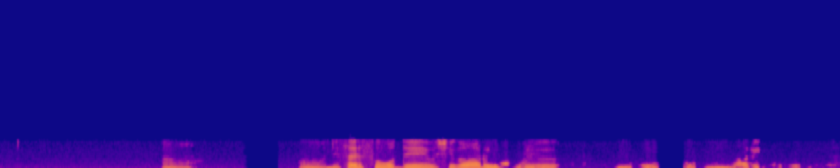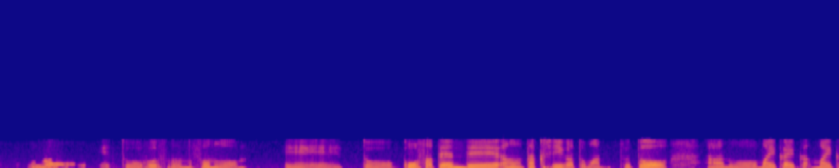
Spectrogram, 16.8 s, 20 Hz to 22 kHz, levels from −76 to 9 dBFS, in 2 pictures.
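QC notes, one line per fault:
2.44–2.78 s and 6.54–6.84 s, packet loss with pitch repetition: gaps of 340 ms and 300 ms open with a brief buzzy, held tone before fading into silence, then the sound returns through a short cross-fade. The held buzz distinguishes it from a plain level dip.
4.88–5.23 s, 5.58–5.94 s, 6.12–8.24 s and 8.51–9.44 s, speech suppressed in double talk: the talker dips by up to about 20 to 25 dB, dulled or broken into pieces. The longest stretch lasts around two seconds. It is likely an echo canceller ducking both talkers at once. The level falls with no repeated tone.
4.99–5.32 s and 8.28–8.35 s, other side's voice leaking through: a second voice sits close to the talker's level in the first span, about 5 dB below. It is about 30 dB down in the second. The likely cause is loudspeaker echo the canceller left in. Unlike suppression, this adds sound rather than removing it.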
